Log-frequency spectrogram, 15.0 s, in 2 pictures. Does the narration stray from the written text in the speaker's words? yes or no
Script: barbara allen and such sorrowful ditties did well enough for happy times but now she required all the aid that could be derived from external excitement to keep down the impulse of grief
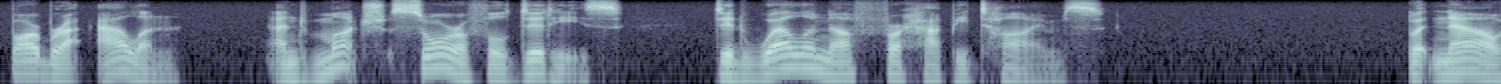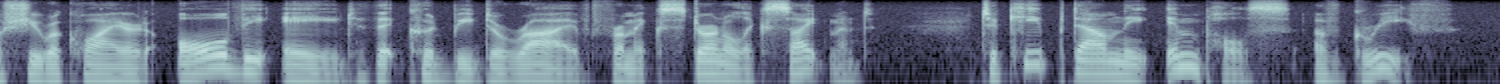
yes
